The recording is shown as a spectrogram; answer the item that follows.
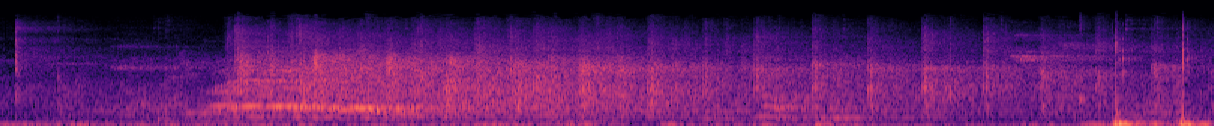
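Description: A loud shout with a falling pitch about a second in, then a few seconds of voices and the sharp clicks of table tennis balls in a large hall, with a low thud near the end.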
